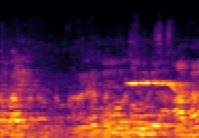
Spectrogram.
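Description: A group of people talking over one another, with a brief high held tone near the end.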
